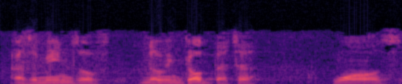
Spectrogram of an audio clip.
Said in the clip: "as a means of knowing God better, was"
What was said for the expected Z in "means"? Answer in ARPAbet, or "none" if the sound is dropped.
Z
